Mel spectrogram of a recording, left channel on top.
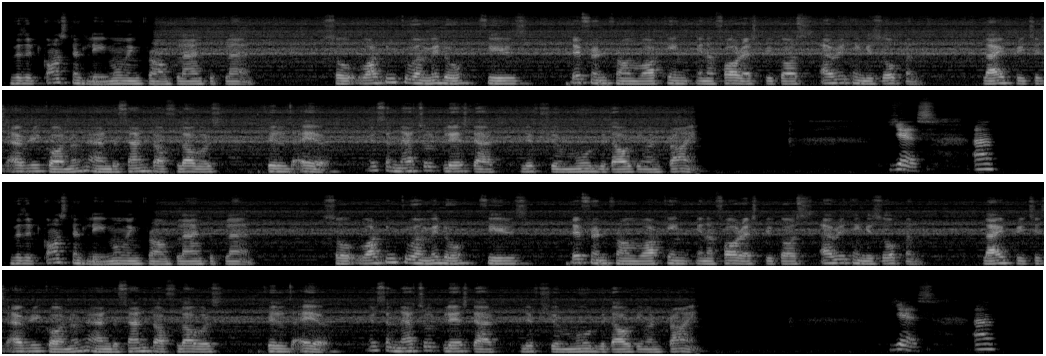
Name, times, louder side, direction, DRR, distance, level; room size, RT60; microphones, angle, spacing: voice 1, 0.1-2.5 3.2-5.3 5.7-9.2 9.8-12.6 13.1-13.8 14.1-17.4, left 1 dB, 5° left, 0.7 m, -33 dB
sound 1, 1.5-17.4, left 4 dB, 70° left, 1.2 m, -42 dB
voice 2, 18.5-19.0 19.3-20.3, left 5 dB, 90° left, 0.8 m, -36 dB
4.2 x 2.3 x 2.8 m
head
